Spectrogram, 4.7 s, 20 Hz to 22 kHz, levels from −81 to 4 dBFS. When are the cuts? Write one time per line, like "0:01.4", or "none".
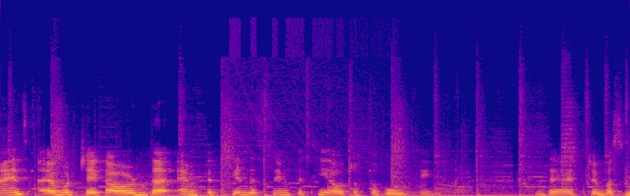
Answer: none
